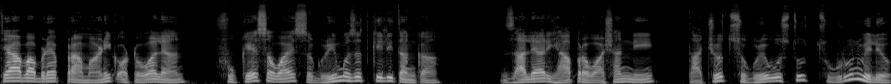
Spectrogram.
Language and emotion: Goan Konkani, sad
